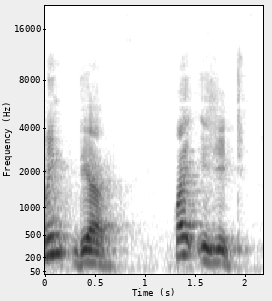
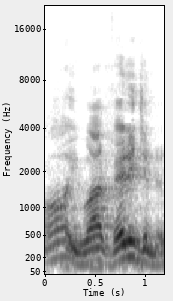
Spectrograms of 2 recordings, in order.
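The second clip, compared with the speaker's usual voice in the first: sarcastic tone, mock praise. Showing how sarcastic words sound through the tune: sarcastic tone. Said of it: "depend on the tune".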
